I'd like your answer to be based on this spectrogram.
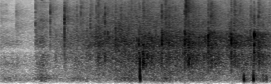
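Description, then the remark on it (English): A crowd breaks into applause, a dense wash of many hands clapping that starts abruptly and holds steady at moderate loudness, with a few sharper individual claps standing out. “You clap, but you don't want to live like that.”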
